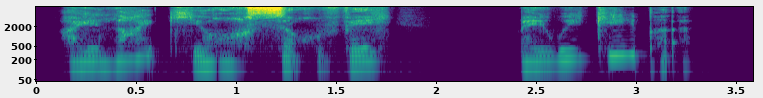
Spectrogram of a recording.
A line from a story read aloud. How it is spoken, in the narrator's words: Benedict choked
